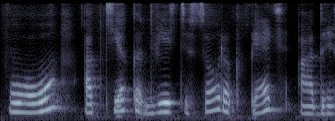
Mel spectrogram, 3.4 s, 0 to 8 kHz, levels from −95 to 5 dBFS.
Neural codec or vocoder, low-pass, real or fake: codec, 24 kHz, 1.2 kbps, DualCodec; 7.2 kHz; fake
